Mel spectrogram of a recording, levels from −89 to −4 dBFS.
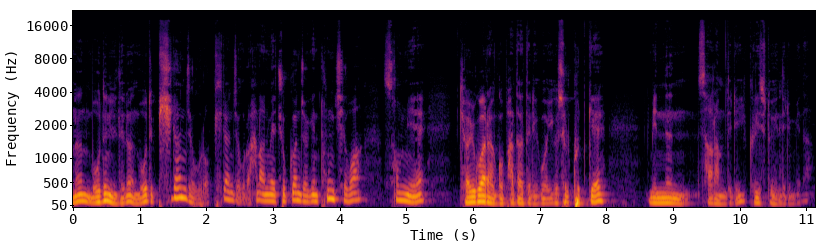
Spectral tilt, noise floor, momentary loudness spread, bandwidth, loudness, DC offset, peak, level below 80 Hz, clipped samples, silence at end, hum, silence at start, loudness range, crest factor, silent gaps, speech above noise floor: -7.5 dB/octave; -62 dBFS; 14 LU; 15 kHz; -29 LUFS; under 0.1%; -8 dBFS; -42 dBFS; under 0.1%; 0.1 s; none; 0 s; 4 LU; 20 dB; none; 34 dB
